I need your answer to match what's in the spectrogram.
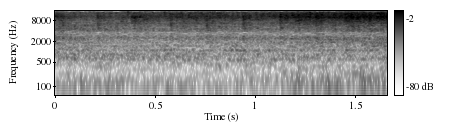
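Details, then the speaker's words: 2008 Chrysler Town & Country Touring that only clicked and wouldn't start; after cleaning the battery posts and jump starting it runs with a low, even rumble, no clicking or stumbling; normal idle. "there we go so it was just a matter of the post needing cleaning having to clean the post"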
